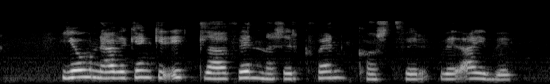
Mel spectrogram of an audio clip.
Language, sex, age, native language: Icelandic, female, 11, Icelandic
